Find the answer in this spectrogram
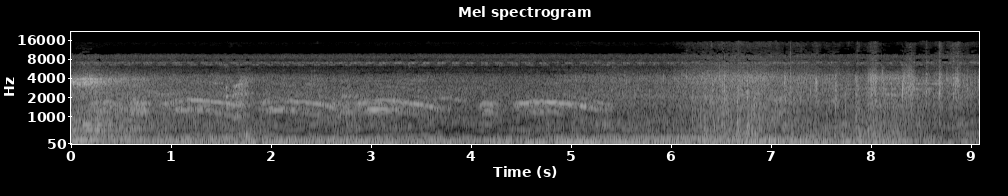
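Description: A bird calling: a run of about six repeated calls over the first five seconds, over a low steady hum.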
